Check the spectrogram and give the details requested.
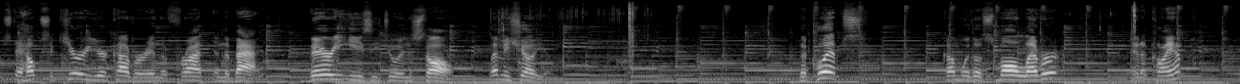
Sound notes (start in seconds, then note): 4.9 crunching plastic; 6.3 upbeat instrumental music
